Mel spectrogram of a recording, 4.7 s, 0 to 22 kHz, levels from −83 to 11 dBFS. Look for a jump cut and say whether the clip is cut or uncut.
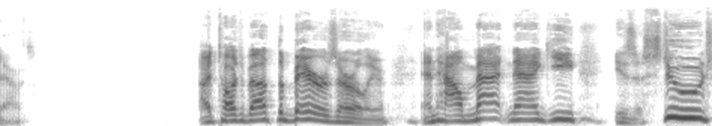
uncut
